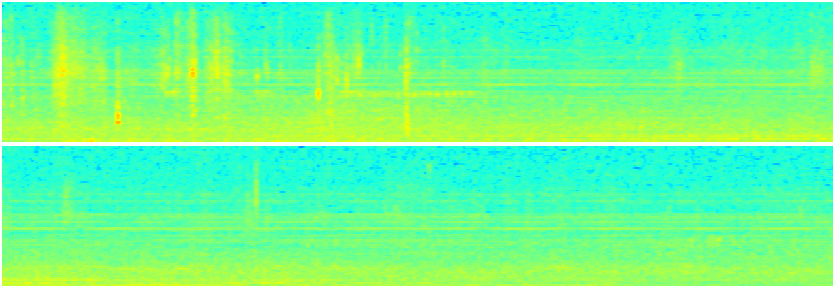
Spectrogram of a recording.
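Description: A steady engine drone with a low hum that holds one pitch, easing off about eleven seconds in.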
